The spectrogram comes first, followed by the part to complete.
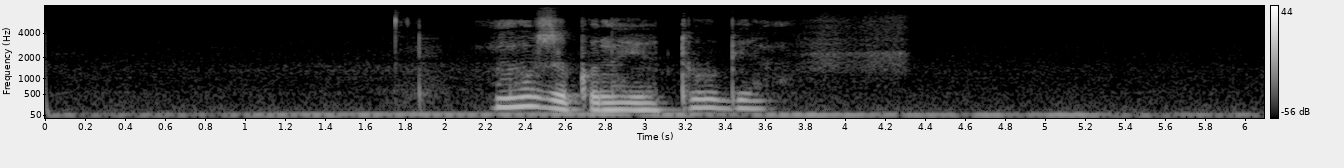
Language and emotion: Russian, sad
